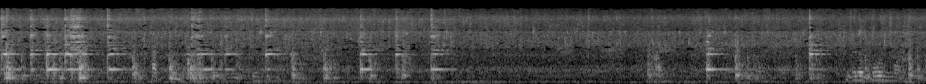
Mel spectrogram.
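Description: Sliced onions and curry leaves sizzling in hot oil in a metal pot as a slotted metal spatula stirs them, scraping and clinking against the pot. The scrapes come thick and fast in the first few seconds and thin out after, over a steady sizzle.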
